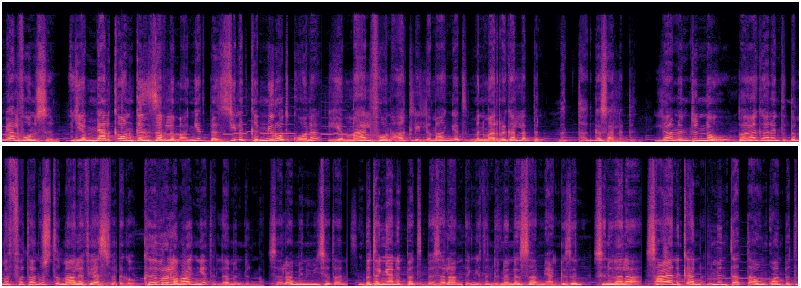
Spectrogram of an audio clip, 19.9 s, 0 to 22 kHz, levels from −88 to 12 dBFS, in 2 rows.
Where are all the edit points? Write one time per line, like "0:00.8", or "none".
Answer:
0:08.1
0:13.3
